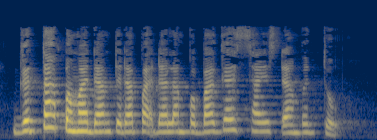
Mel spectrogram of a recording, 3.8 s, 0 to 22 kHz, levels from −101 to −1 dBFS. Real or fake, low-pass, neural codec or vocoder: real; 9.9 kHz; none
